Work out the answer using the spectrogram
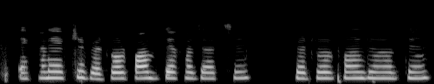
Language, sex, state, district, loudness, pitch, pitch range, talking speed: Bengali, female, West Bengal, Malda, -20 LUFS, 285 Hz, 275-295 Hz, 140 wpm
